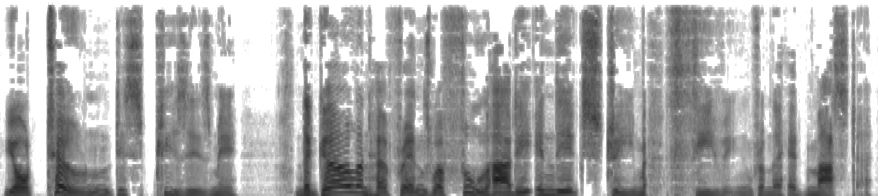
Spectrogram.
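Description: A male narrator performs a sneering old professor living in a portrait, husky and swooping in pitch. He speaks with formal, indignant pomposity, as in a storybook read aloud. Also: wildly swooping pitch, takes it slowly, bright, forceful tone, dry recording, lo-fi sound, full character voice. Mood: haughty, demanding.

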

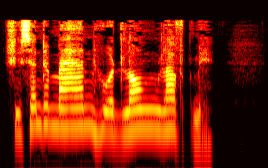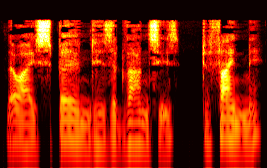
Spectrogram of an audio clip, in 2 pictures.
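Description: Man voicing a haughty ghost lady, slow and guarded. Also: mid-range voice, dry recording, highs cut off, close to an everyday voice. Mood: confessional. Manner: stiff, disdainful, guarded. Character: haughty, proud young woman ghost, cold and guarded. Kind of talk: audiobook character voice.

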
